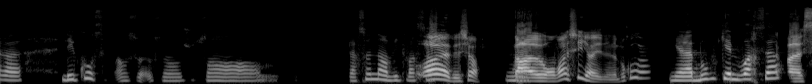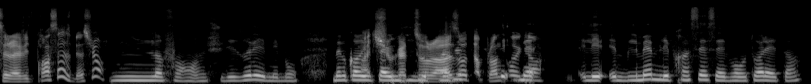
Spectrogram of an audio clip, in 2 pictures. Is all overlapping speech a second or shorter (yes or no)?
no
